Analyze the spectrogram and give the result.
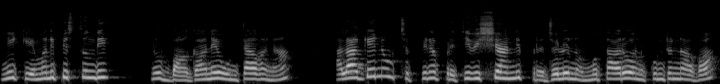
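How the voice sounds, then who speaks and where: A woman reads the part of a cruel, cold man in a narrated story. He makes slow, quiet threats. The voice is mellow, sits fairly high, and barely changes from the reader's own. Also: lightly acted. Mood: menacing.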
